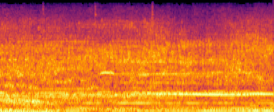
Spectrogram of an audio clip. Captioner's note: growls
